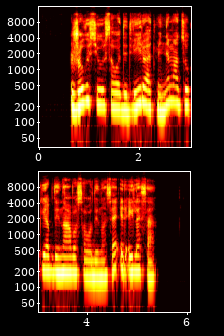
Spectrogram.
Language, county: Lithuanian, Klaipėda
